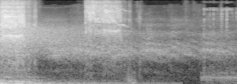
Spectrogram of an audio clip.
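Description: Crow cawing as a loud rushing whoosh dies away in the first moments.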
